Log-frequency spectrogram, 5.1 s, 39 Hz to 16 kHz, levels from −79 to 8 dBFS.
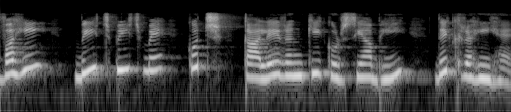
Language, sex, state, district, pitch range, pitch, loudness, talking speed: Hindi, female, Himachal Pradesh, Shimla, 260-380 Hz, 310 Hz, -15 LUFS, 150 wpm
